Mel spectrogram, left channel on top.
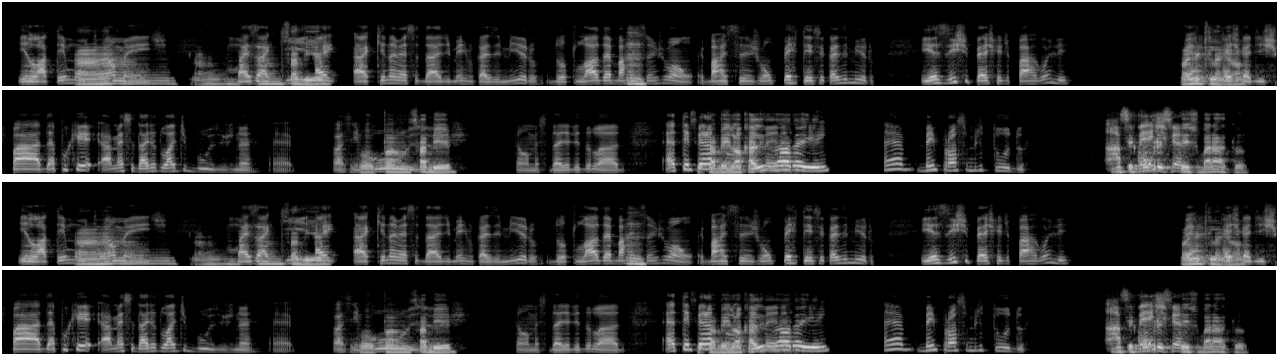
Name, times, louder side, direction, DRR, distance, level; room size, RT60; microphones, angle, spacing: voice 1, 0.2-1.6 2.2-8.7 9.2-10.7 11.8-15.6 16.1-17.2 17.9-20.6 21.6-23.0 23.8-24.6, left 1 dB, 5° left, 1.7 m, -27 dB
voice 2, 0.7-3.2 6.2-6.4 11.8-12.4 16.3-17.3 19.8-21.0 23.8-25.2, left 2 dB, 40° left, 2.9 m, -22 dB
head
